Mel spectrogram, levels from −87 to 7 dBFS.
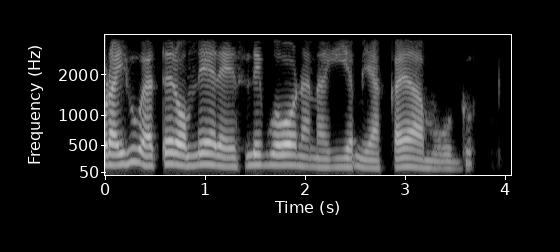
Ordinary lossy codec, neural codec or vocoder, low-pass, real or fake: none; codec, 24 kHz, 0.9 kbps, WavTokenizer, medium speech release version 2; 3.6 kHz; fake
